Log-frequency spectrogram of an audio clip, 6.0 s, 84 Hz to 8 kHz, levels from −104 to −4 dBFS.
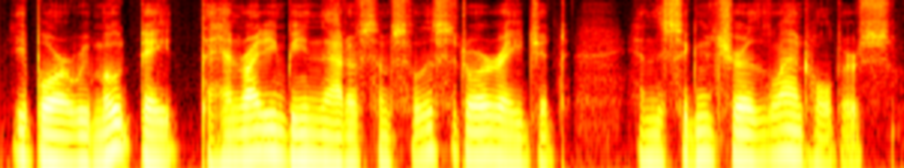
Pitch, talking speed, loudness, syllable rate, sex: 105 Hz, 190 wpm, -17 LUFS, 6.2 syllables/s, male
